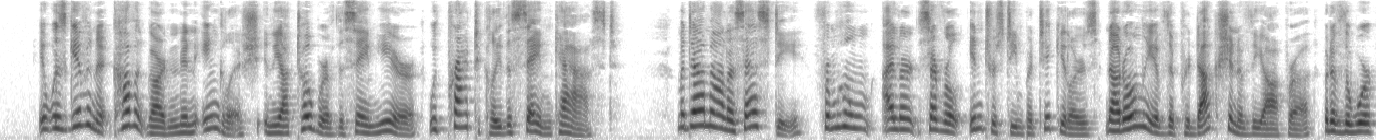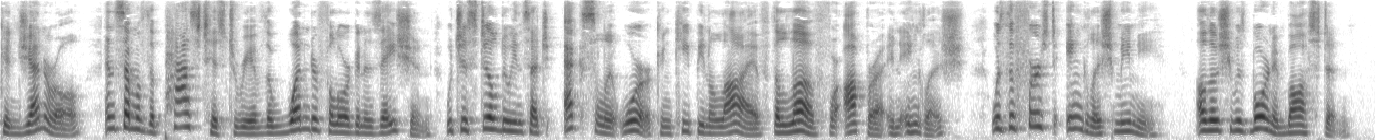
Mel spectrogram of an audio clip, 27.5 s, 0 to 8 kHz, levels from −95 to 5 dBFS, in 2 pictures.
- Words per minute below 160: No, average, 175 wpm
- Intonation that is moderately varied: No, wide, 8.1 semitones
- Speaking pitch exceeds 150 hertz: Yes, high, 190 Hz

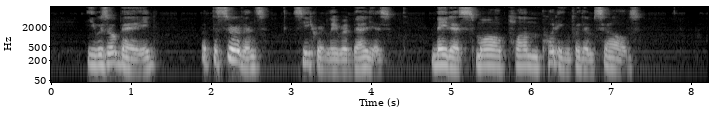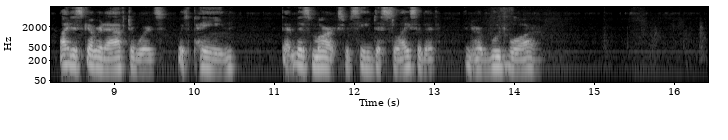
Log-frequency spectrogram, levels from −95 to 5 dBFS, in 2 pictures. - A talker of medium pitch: No, low, 120 Hz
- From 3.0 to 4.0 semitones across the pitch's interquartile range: Yes, average, 3.5 semitones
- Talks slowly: Yes, slow, 115 wpm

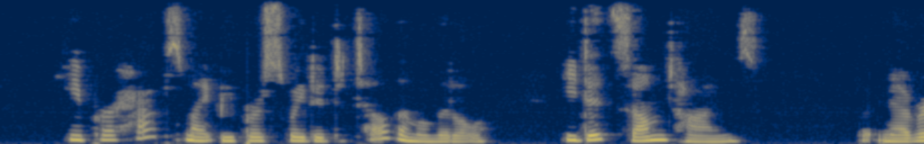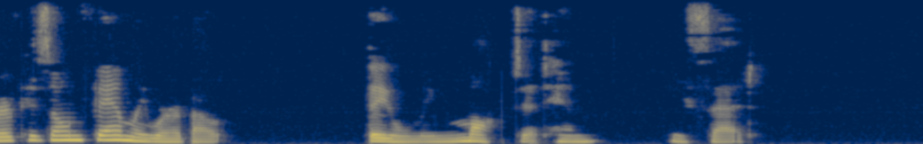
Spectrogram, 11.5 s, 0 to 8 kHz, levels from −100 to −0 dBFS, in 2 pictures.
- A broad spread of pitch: Yes, wide, 6.7 semitones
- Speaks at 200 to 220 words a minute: No, average, 145 wpm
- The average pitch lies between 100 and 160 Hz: No, high, 195 Hz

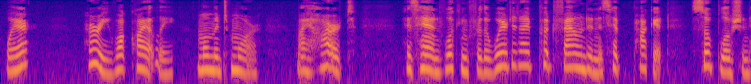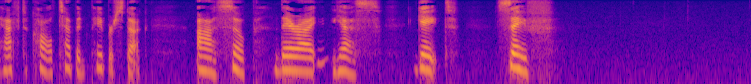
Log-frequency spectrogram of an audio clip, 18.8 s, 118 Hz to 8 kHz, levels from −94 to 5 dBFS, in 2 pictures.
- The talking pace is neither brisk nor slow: No, slow, 120 wpm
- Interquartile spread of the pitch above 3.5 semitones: No, average, 3.2 semitones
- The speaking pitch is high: Yes, high, 240 Hz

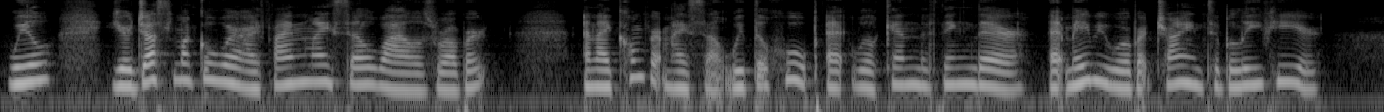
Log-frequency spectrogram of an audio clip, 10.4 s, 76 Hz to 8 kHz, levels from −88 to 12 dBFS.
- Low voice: No, high, 235 Hz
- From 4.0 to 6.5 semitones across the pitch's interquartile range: No, average, 3.5 semitones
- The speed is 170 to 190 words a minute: Yes, average, 180 wpm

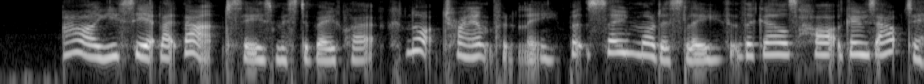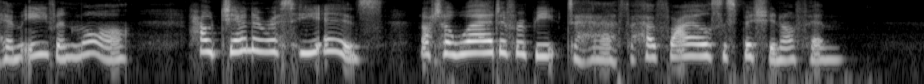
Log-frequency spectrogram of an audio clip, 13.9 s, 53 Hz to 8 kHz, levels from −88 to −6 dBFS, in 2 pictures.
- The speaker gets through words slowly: No, average, 175 wpm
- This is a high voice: Yes, very high, 285 Hz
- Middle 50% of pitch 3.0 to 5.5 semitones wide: Yes, average, 5.2 semitones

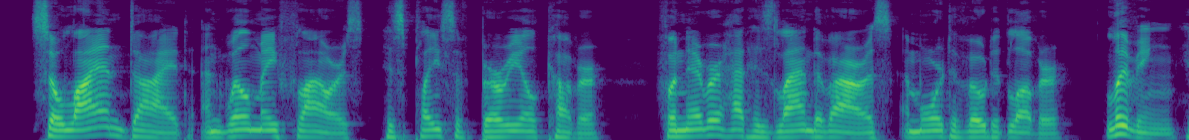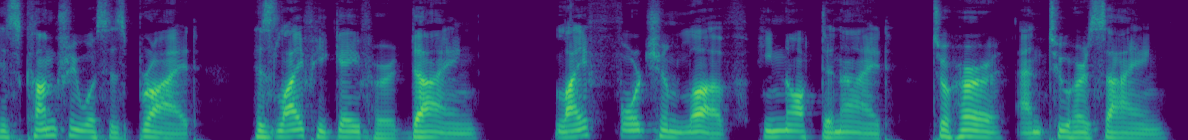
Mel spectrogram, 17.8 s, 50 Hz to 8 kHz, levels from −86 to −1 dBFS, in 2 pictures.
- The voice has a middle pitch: No, low, 120 Hz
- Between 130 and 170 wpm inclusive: Yes, average, 160 wpm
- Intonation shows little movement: No, average, 3.1 semitones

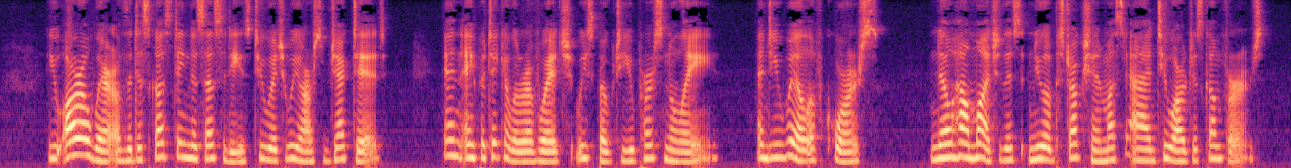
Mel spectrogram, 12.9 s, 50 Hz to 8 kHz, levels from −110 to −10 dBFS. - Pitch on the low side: No, high, 210 Hz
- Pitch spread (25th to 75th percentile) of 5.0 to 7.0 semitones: No, average, 3.7 semitones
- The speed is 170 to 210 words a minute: Yes, average, 175 wpm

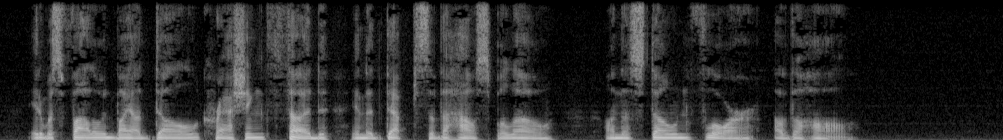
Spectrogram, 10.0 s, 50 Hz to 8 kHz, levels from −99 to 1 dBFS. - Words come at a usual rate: No, slow, 130 wpm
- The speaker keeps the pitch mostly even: Yes, narrow, 1.8 semitones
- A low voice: Yes, very low, 95 Hz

